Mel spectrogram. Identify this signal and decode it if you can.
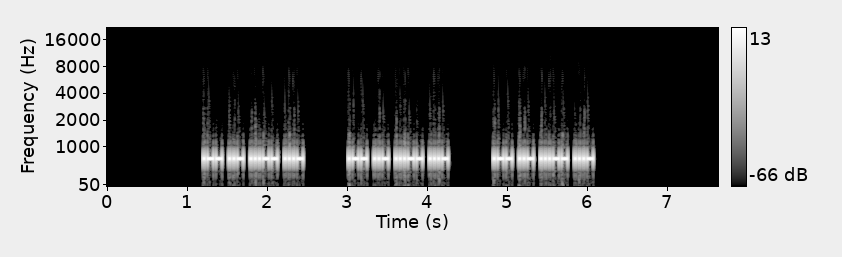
Morse code, heard as a keyed tone, about 41 wpm, 700 Hz. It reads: WU3V WU3V WU3V
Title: USA Call Signs - 4 Characters - Repeated 3x - 45wpm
